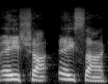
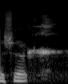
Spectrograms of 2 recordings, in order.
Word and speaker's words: Ashok: People calling him ASOC. It's actually pronounced Ashok.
